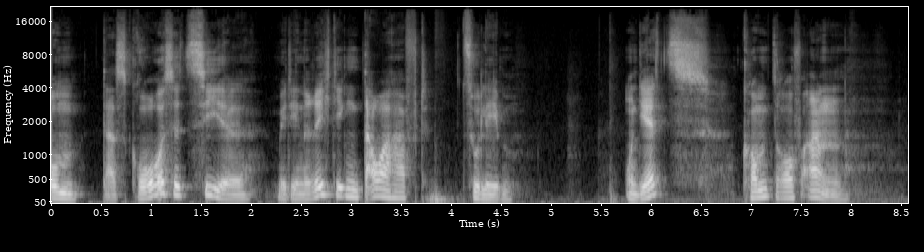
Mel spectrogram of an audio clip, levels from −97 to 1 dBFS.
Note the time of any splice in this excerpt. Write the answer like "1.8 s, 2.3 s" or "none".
3.1 s, 5.7 s, 7.2 s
